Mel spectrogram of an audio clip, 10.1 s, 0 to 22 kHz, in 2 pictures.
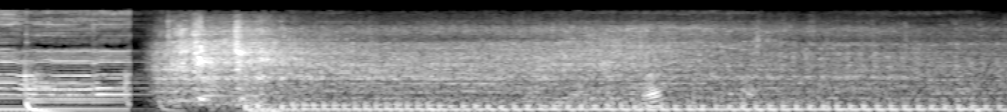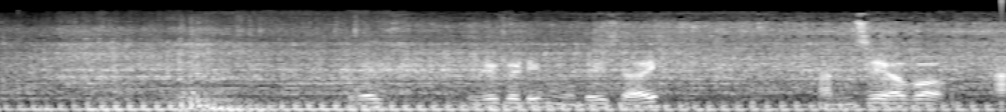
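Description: Bajaj Pulsar NS200's single-cylinder engine running steadily at low revs. It comes in about a second in, as the background music cuts off.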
